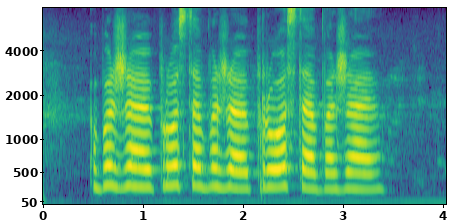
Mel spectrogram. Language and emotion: Russian, positive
